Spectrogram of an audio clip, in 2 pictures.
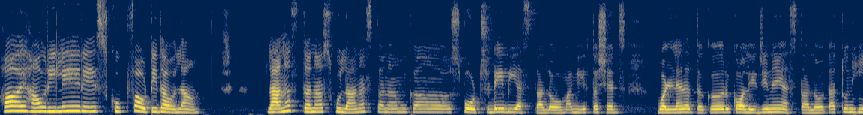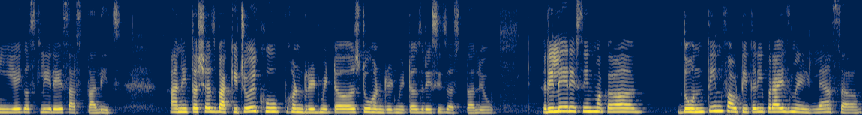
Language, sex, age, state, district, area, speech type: Goan Konkani, female, 18-30, Goa, Salcete, urban, spontaneous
